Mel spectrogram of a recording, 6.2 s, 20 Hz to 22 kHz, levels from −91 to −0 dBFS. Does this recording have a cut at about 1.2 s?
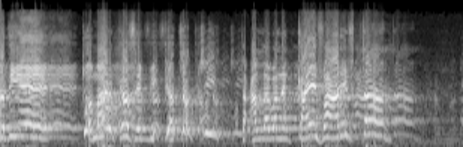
no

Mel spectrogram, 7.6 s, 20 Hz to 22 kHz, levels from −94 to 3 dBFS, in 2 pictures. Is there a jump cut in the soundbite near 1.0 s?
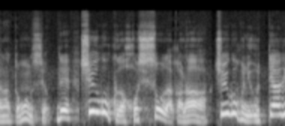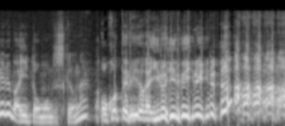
no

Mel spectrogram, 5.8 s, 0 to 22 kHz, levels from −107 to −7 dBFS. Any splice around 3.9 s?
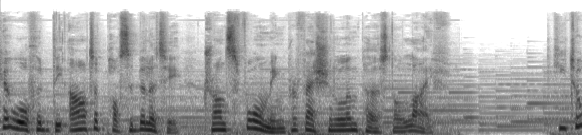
yes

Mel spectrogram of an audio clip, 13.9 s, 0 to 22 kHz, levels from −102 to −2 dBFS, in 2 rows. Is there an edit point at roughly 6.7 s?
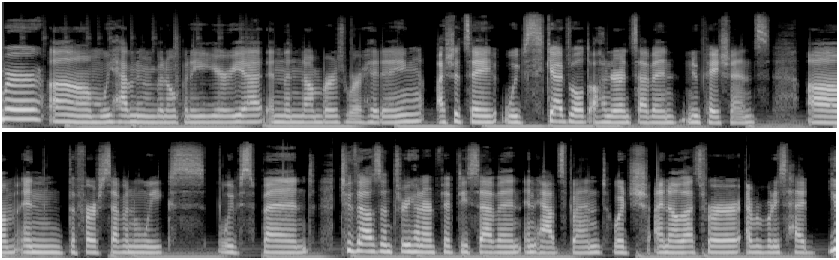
no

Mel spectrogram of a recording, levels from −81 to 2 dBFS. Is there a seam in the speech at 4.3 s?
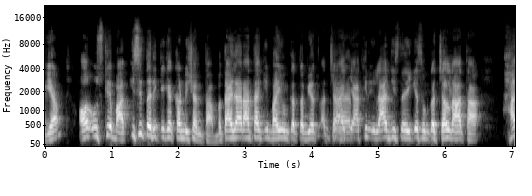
yes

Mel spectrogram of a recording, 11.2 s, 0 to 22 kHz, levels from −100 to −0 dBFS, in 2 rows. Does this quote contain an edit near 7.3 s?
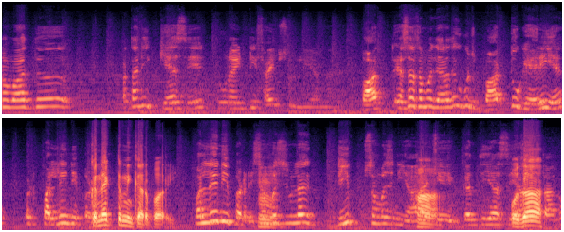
no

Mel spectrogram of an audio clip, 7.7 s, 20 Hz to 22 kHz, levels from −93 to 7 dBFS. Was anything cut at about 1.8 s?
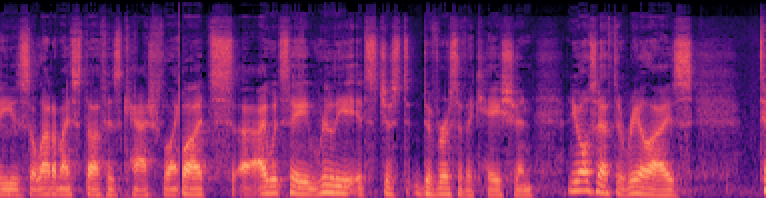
yes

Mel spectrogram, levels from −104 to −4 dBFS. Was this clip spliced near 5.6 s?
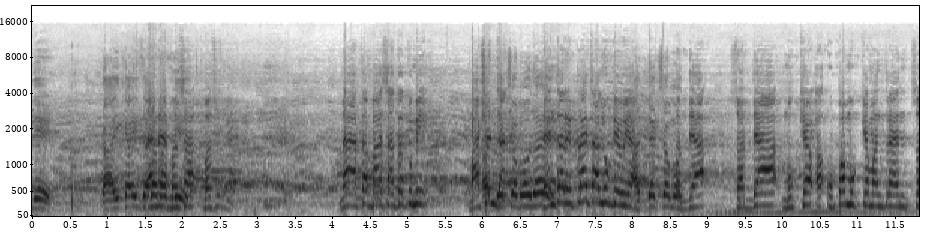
no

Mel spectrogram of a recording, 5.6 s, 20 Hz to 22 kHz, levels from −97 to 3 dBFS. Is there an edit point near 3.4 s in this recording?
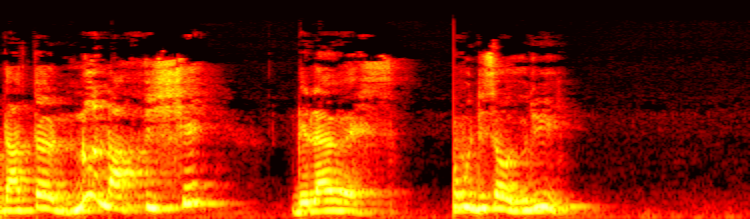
yes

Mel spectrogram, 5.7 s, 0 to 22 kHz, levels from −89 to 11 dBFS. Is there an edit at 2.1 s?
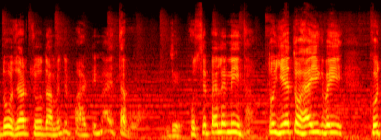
no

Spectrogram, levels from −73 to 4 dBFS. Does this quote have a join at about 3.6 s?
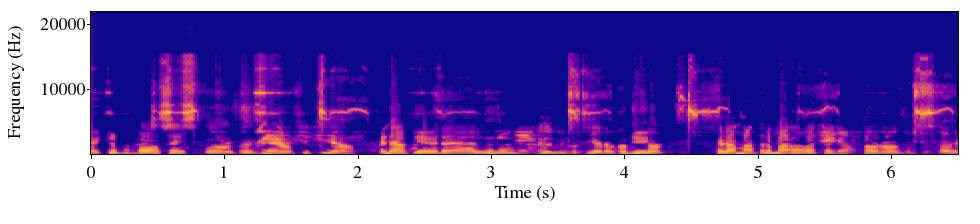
no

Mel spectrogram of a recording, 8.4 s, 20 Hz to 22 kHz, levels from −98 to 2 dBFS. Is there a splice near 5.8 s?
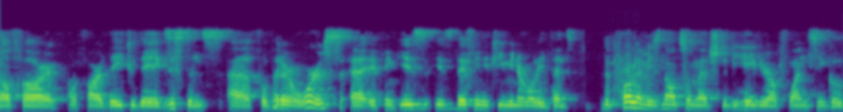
yes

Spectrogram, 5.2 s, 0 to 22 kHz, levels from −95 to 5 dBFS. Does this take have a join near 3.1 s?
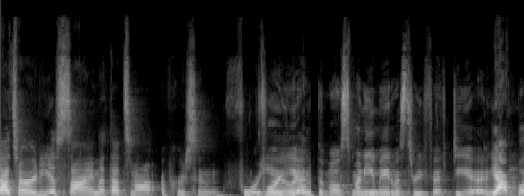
yes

